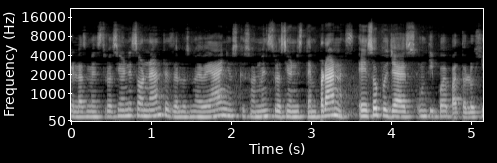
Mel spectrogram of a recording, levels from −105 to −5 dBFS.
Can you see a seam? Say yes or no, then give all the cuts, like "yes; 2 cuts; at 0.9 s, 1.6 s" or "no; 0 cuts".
no; 0 cuts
